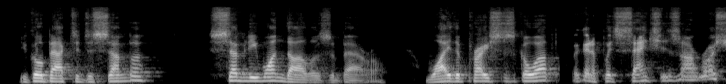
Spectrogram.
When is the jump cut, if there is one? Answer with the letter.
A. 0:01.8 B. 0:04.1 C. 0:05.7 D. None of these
C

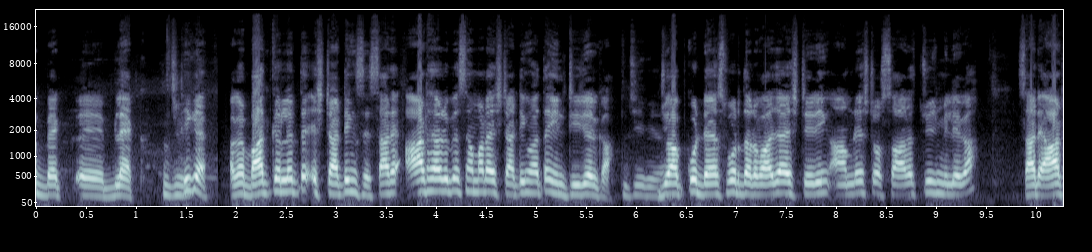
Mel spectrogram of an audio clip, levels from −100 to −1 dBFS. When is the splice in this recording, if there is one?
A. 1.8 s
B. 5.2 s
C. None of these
A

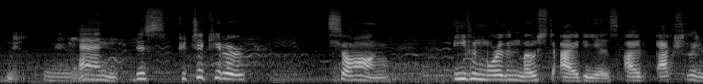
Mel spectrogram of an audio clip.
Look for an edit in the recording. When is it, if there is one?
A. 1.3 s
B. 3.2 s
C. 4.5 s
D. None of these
B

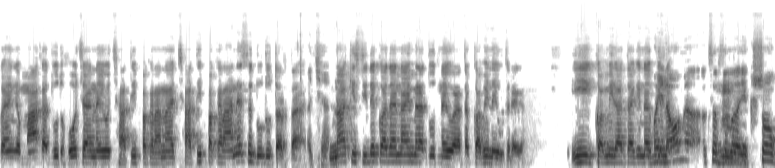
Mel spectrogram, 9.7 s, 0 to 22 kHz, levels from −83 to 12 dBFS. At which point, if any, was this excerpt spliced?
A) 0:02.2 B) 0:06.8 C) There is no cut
C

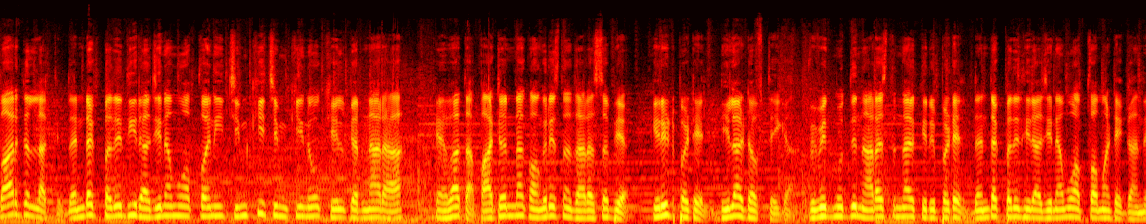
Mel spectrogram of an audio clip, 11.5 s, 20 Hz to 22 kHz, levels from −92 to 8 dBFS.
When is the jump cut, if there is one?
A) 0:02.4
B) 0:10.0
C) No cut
A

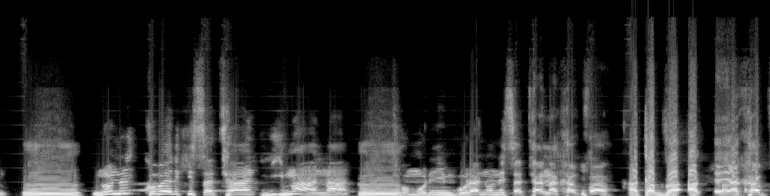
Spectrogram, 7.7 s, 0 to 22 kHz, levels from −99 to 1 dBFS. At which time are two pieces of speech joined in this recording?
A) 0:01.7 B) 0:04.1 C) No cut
C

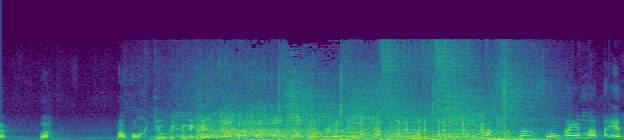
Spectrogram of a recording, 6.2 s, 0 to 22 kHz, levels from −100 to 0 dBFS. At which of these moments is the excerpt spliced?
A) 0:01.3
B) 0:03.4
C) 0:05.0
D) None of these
C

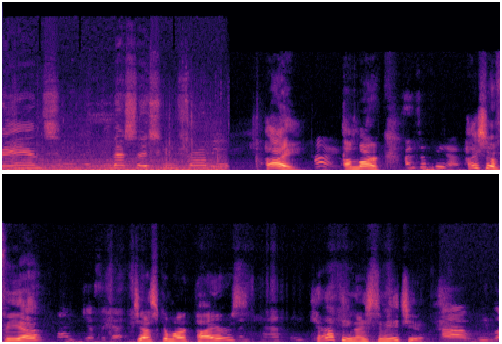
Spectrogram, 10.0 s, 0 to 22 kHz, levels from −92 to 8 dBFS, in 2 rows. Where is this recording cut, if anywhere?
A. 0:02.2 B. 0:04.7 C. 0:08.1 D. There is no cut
A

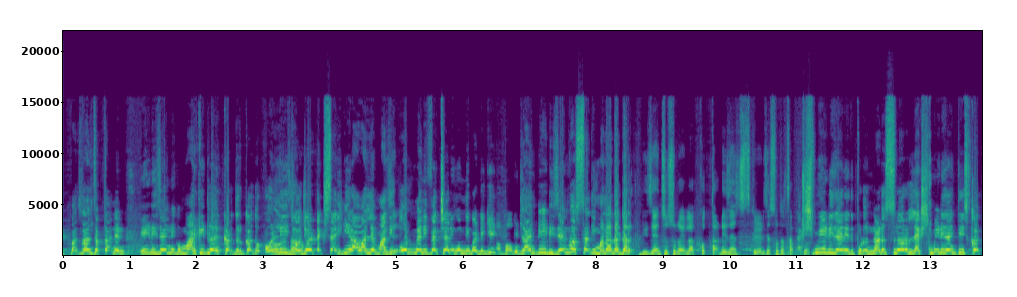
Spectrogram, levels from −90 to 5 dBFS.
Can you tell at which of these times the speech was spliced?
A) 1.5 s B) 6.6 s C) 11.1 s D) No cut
C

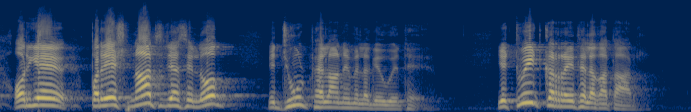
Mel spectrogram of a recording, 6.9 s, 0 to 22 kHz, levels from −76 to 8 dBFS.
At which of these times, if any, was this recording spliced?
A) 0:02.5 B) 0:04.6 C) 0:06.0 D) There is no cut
D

